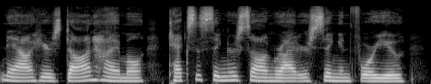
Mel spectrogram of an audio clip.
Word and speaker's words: Hymel: Okay, so that reminds me of what I'm going to play now, a song from Don Heimel's CD. Don is a Texas singer-songwriter, and I hope I'm saying his name right. It's Don, H-Y-M-E-L.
